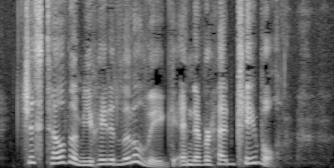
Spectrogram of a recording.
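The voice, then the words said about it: Vaguely British feminine put-on voice. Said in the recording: “my standard vaguely kind of British feminine ... Who can't speak with a Russian accent at all”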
